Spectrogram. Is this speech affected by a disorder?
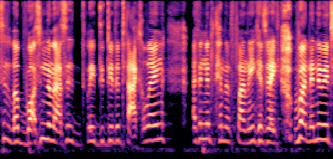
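Yes: Down syndrome.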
